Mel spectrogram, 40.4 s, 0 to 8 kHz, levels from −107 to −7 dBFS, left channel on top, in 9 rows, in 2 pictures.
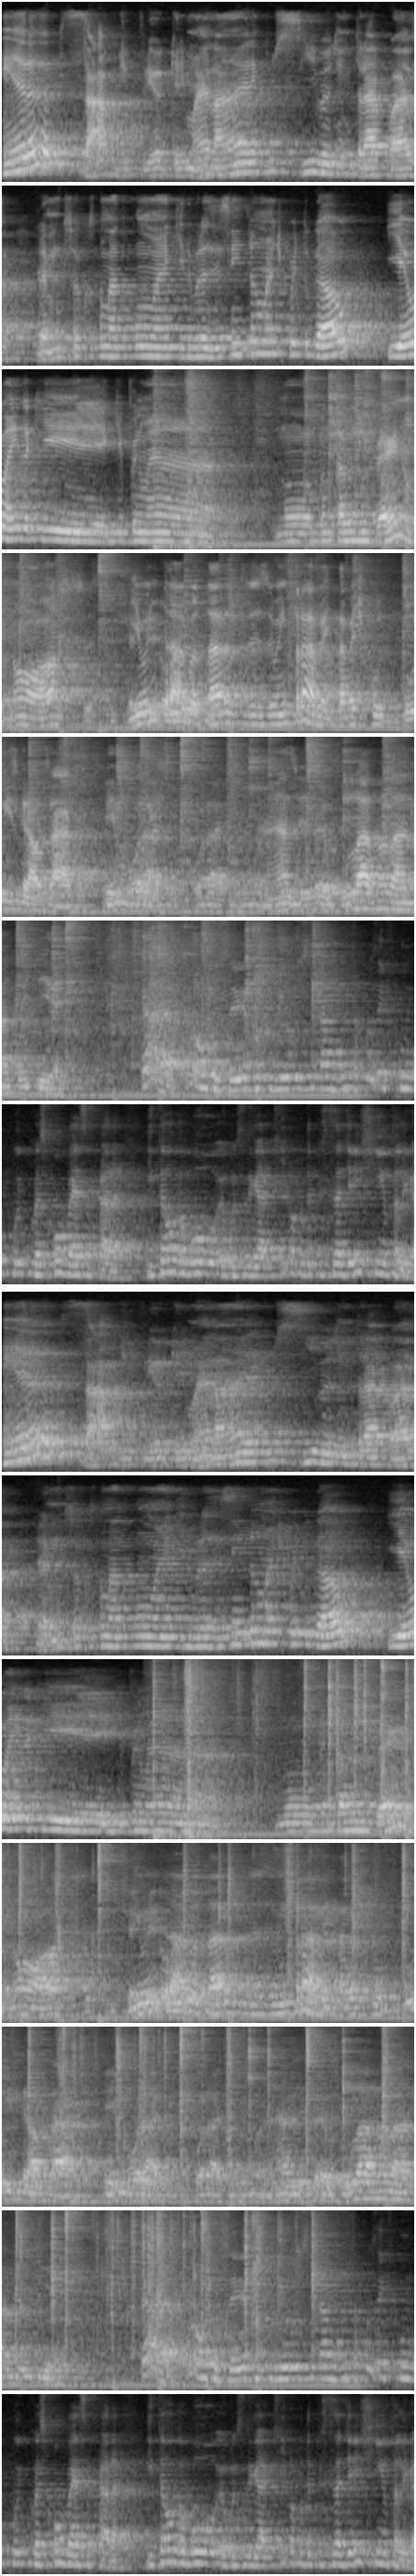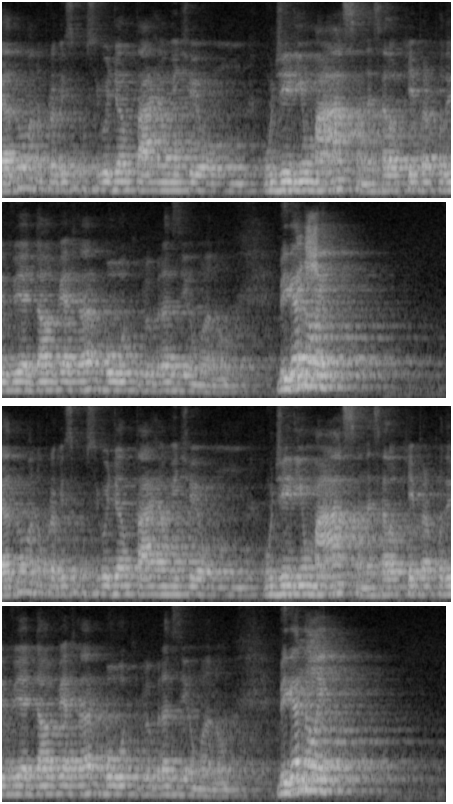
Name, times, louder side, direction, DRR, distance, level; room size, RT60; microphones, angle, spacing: voice 1, 0.0-4.6 4.9-8.3 8.7-11.3 11.9-14.5 14.8-19.6 20.7-23.1 38.9-39.2, left 3 dB, 65° left, 6 dB, 0.6 m, -33 dB
voice 2, 2.0-2.4 4.9-5.0 14.6-15.8 16.8-17.0 19.1-21.8 23.9-28.2 28.5-38.2 38.7-39.2, left 1 dB, 5° right, 0 dB, 0.5 m, -38 dB
sound 1, 10.5-26.3, right 5 dB, 65° right, 0.6 m, -41 dB
12.0 x 6.9 x 2.4 m, 2.1 s
head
